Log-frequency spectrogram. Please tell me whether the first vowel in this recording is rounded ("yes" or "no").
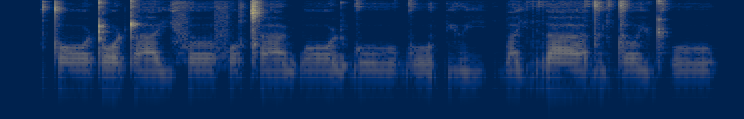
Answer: yes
